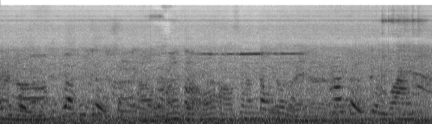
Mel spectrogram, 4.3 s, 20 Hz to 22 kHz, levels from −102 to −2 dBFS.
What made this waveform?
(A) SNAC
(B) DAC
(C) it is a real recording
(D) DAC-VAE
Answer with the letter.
D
